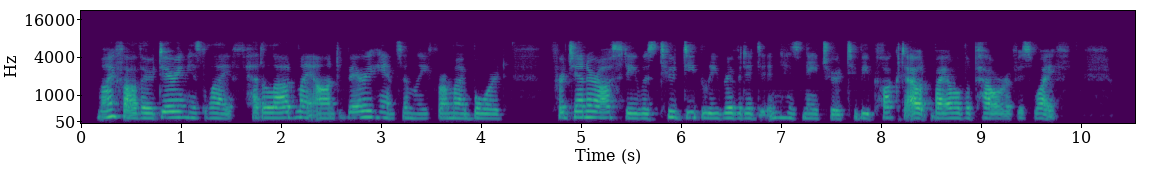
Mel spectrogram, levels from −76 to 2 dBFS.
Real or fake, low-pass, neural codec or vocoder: real; 7.2 kHz; none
